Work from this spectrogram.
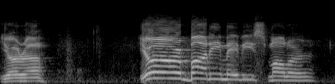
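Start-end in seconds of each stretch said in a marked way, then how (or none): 1.4-3.1 sarcastic, jabbing tone. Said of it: "your primitive earthly sarcasm".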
